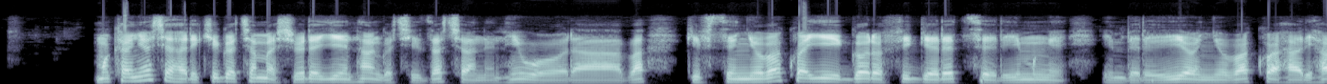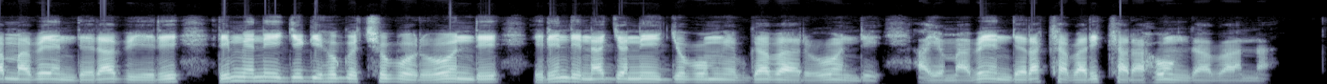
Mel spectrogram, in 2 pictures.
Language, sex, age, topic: Rundi, male, 25-35, education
